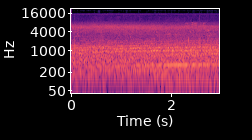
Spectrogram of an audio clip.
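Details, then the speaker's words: E-bike riding on neighborhood streets: a thin, wavering brake squeal comes and goes over steady rolling noise. It is possibly dry or glazed rear pads, though the cause is not confirmed. "all you hear is the squeaking of my brakes that's all you get to"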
